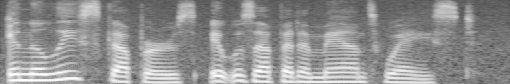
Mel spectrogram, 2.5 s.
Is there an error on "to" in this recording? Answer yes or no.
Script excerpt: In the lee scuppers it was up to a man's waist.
yes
